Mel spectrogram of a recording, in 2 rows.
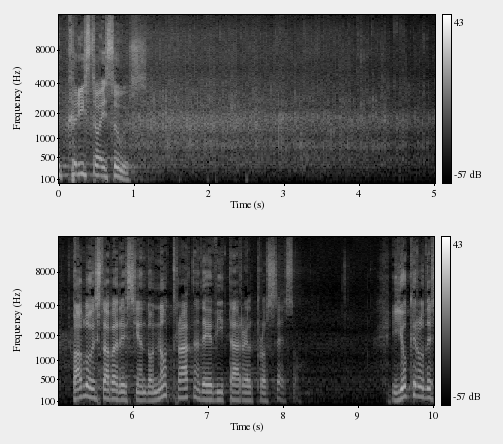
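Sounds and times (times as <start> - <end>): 
speech: 0.0 - 1.3, 5.2 - 8.3, 9.4 - 10.0
crowd clapping: 0.0 - 5.5.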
